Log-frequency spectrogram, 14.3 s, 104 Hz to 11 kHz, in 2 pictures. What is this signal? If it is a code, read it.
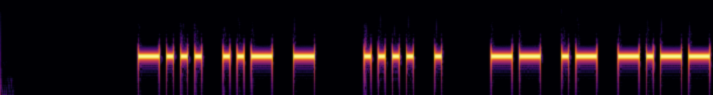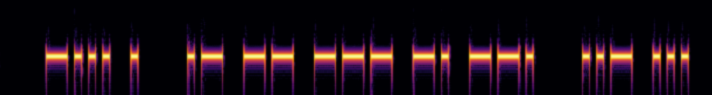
Morse code, heard as a keyed tone, about 17 wpm, 700 Hz. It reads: BUT HE MAY BE AMONG US
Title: Sentences from Top 1000 Words - Review Part 3 - 17wpm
